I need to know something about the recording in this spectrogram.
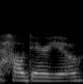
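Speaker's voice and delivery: hushed, under the breath. Speaking in character so no one else in the group hears: quiet, hushed. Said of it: "quietly so that I think no one else in my group can hear it".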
